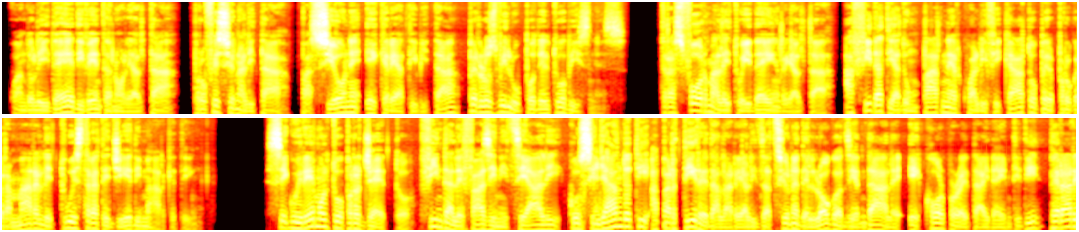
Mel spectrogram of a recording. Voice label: ITALIAN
